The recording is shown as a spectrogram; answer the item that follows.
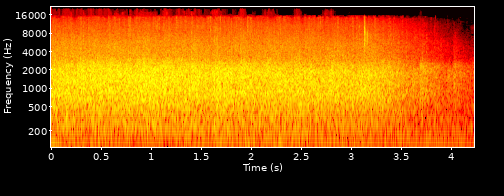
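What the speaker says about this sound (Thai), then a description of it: "ปรบมือ ให้ดังๆ ไปเลยนะครับ" Steady applause from a large audience at a seminar, dense and sustained, fading slightly toward the end.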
